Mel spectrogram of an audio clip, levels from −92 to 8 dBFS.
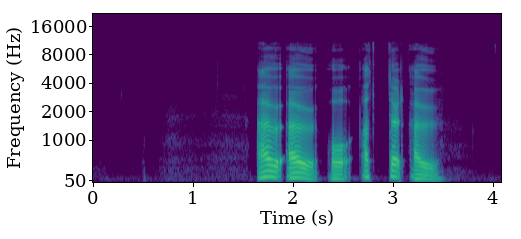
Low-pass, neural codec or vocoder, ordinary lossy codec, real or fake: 10.8 kHz; none; Opus, 64 kbps; real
